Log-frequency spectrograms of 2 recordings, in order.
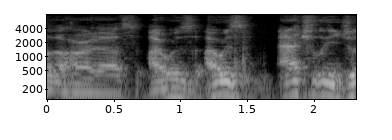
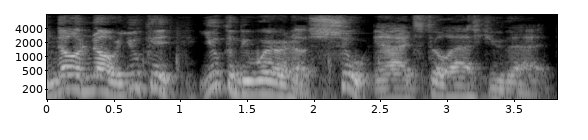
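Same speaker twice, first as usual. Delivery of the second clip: loud, raised-pitch imitation of an officer's retort; irate cop; 6 semitones higher, 7 dB louder than usual. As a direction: shut him down as a mock angry cop. Cop snaps back in retold story.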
